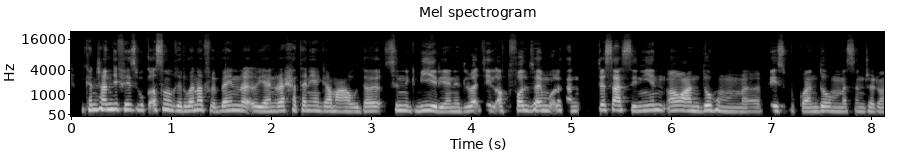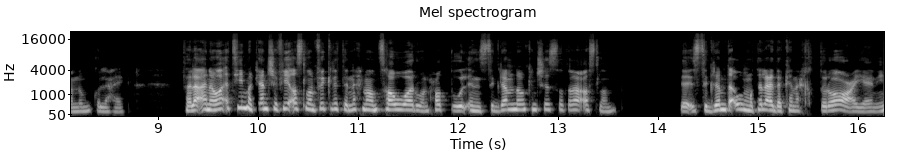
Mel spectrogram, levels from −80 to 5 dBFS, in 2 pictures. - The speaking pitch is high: Yes, high, 195 Hz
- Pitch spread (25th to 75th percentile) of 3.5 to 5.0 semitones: Yes, average, 4.0 semitones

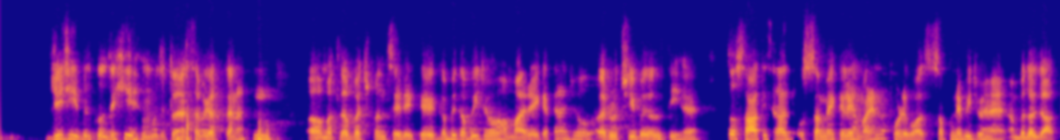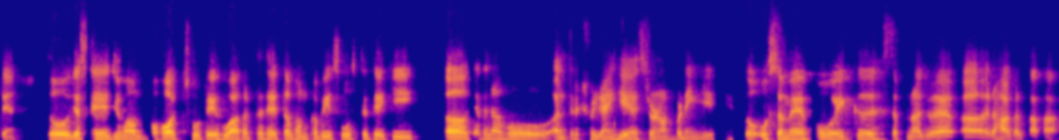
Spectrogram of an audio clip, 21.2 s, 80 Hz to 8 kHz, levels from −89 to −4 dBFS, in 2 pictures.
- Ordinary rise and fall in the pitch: Yes, average, 3.3 semitones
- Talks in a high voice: No, medium, 145 Hz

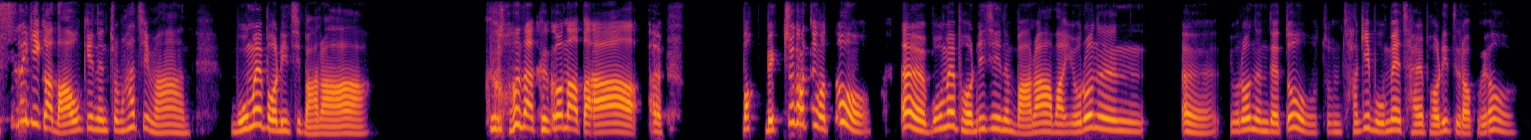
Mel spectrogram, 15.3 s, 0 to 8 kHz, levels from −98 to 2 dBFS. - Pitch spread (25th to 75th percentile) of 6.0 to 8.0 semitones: No, wide, 5.5 semitones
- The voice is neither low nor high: No, high, 205 Hz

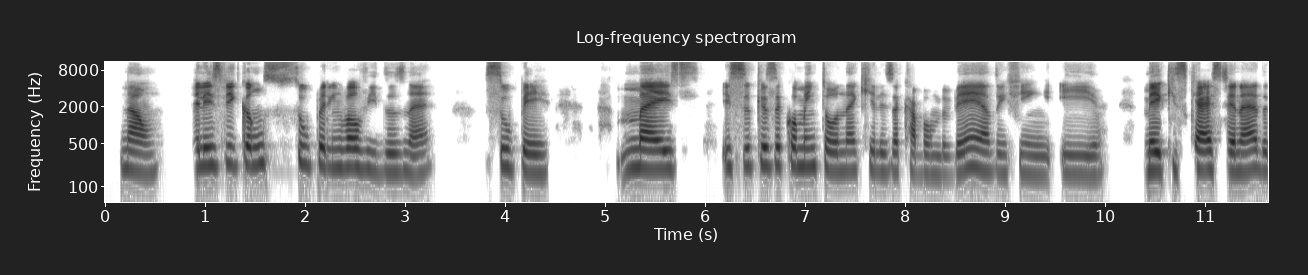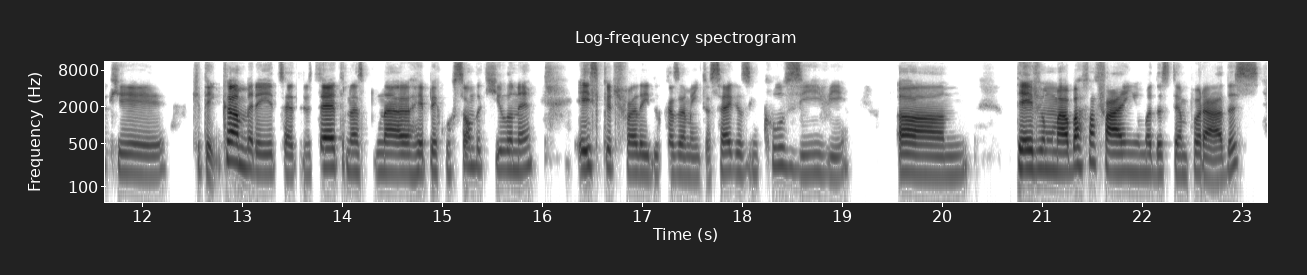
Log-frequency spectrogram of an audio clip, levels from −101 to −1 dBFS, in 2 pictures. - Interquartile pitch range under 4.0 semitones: Yes, average, 3.2 semitones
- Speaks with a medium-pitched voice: Yes, medium, 180 Hz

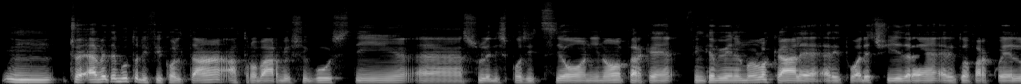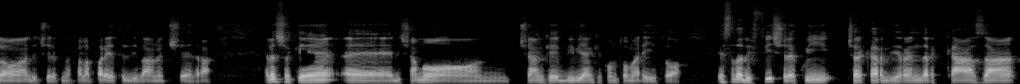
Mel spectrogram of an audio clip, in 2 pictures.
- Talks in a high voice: No, very low, 90 Hz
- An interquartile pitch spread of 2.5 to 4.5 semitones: No, narrow, 2.1 semitones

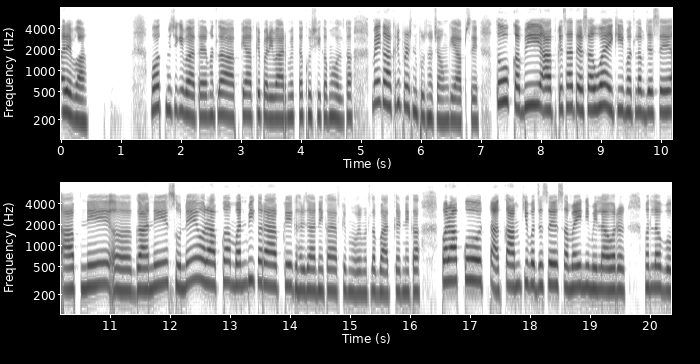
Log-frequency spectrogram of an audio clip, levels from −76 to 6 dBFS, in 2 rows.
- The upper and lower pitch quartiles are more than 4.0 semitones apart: No, average, 3.6 semitones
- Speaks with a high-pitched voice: Yes, high, 245 Hz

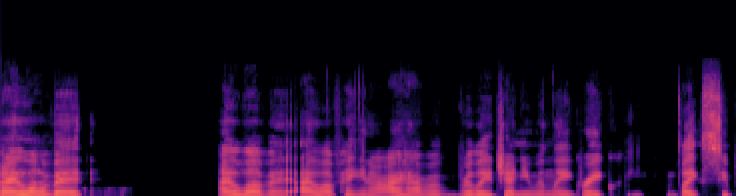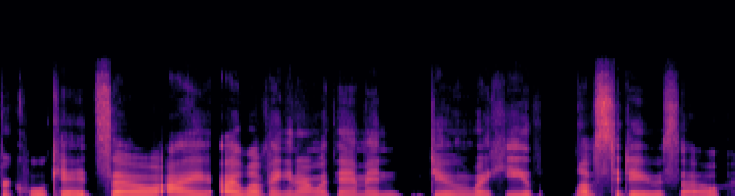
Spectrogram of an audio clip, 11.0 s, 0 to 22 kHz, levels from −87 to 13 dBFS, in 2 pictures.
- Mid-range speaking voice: Yes, medium, 150 Hz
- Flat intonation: Yes, narrow, 2.3 semitones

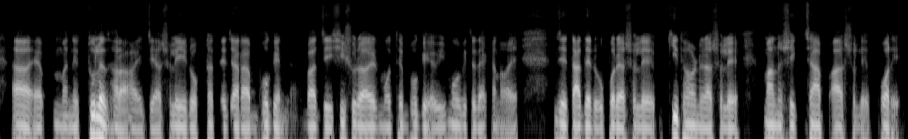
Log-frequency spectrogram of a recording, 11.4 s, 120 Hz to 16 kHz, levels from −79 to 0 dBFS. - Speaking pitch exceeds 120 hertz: No, very low, 95 Hz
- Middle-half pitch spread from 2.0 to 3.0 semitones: No, narrow, 1.6 semitones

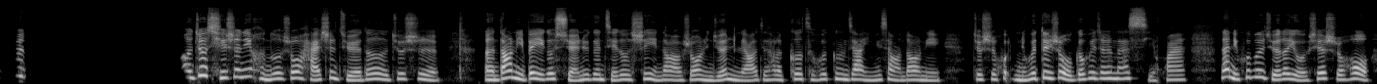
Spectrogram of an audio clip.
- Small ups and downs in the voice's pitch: No, average, 4.2 semitones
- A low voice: No, high, 230 Hz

